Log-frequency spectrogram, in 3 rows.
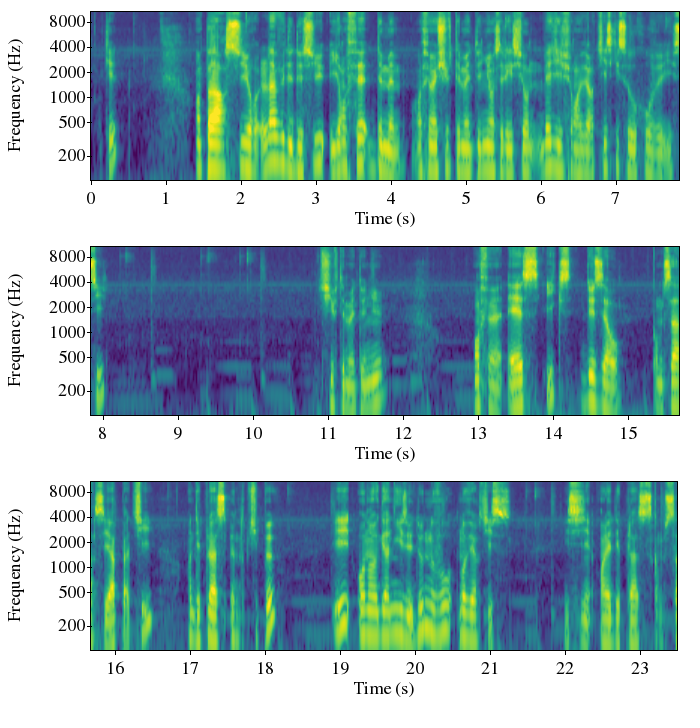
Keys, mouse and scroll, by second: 0.8-1.8 shift+scroll up 1, 2.0 KP_7, 3.1 scroll up 1, 4.4 right click, 5.3 shift+right click, 6.0 shift+right click, 6.6 shift+right click, 7.5 shift+right click, 8.2 shift+right click, 8.5-9.3 shift+scroll up 3, 9.3 shift+right click, 9.8 shift+right click, 10.1-10.8 shift+scroll up 3, 10.8 shift+right click, 11.2-11.9 shift+scroll up 4, 11.9-12.5 scroll down 9, 13.3 s, 16.7-18.5 drag, 18.5-19.0 scroll up 3, 19.3 right click, 20.0-21.5 drag, 21.5 right click, 22.1-23.5 drag.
